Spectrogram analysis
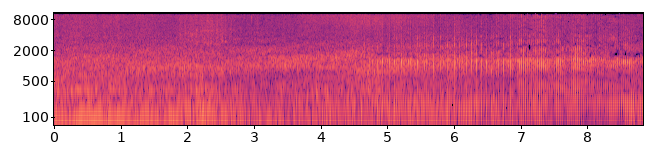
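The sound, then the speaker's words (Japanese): A motorcycle engine passing loudly, heard as a broad, steady roar that fills the whole clip with no break and no voices. “非常にね大きい音でバイクの音が入ってるでしょ。バイクのバルバルバルバルって言うんですかね”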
